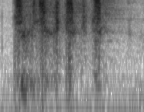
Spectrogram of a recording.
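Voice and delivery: rapid tongue-clicked shutter sound; chik-chik camera noise; imitated camera clicks. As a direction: mimic a traffic camera snapping. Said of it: "עזוב שוטר, מצלמה".

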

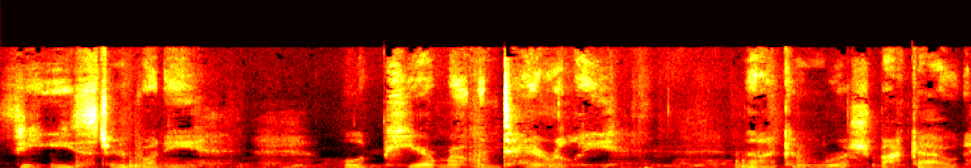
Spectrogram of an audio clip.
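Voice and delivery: hushed whisper so the parents won't hear; sneaky whisper. Real, not acted. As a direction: whisper as if creeping through the house. Hiding, waiting for the Easter Bunny.

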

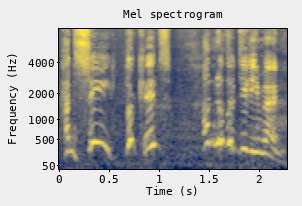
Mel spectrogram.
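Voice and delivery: high, bouncy music-hall compère; comic showman voice. Acted. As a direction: greet the kids like a jolly stage comic. Comic host greets the Diddy Men.

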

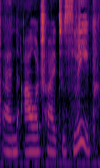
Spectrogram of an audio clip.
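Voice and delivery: ordinary delivery, nothing marked

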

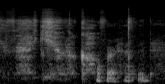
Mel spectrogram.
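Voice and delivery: hushed grateful whisper. Retold or imitated. Fan whispering thanks for the cover. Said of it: "I was like".

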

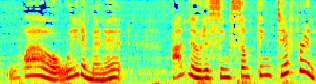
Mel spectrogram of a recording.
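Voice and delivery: soft, high-pitched amazement with gasps; hushed wonder. Pretend. Reader asks child to spot the changes, in hushed wonder. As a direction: marvel with a small child over a picture.

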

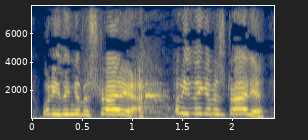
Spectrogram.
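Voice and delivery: high, fast, loud mock reporter; pestering press reporter. Press mobbing a foreigner just off the plane, shouted high and fast. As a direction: shout it rapidly in a shrieky high voice. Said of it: "the first thing the press would do is say".

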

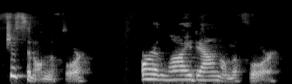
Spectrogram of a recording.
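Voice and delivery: normal talking voice

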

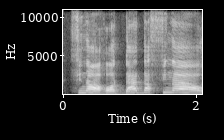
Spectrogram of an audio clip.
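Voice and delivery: slow, stretched-out announcement; announcing final round. Pretend. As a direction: draw it out for suspense. Anuncia a última rodada. (anúncio arrastado de rodada final)

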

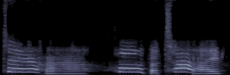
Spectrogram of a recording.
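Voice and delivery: very high, cracking squeal; squeaky cracked falsetto. Pretend. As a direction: let the voice break way up high. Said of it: "that voice crack".

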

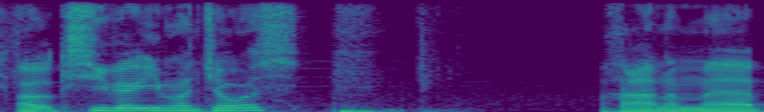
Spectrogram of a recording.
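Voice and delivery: normal talking voice

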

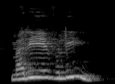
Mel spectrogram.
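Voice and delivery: high, loud shout of a name; calling out. A narrator's reading. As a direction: call her name over the crowd. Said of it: "iemand mijn naam riep".

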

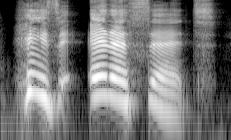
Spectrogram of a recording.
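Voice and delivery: loud, slow proclamation; emphatic declaration. Real, not acted. Summing up expert opinion for reporters, emphatic declaration. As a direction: land it hard and drawn out.

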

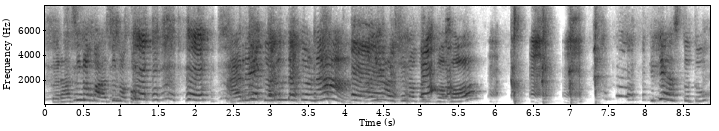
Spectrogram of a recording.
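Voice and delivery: mock-stern while giggling; laughing scold. Real, not acted. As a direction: tell him off through your own laughter.

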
